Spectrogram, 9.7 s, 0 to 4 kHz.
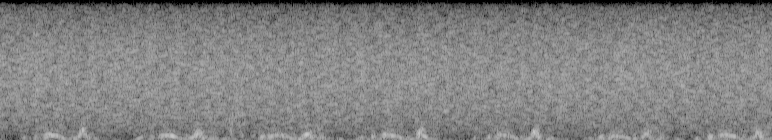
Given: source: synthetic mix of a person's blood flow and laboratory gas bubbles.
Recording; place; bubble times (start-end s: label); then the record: Doppler ultrasound of blood flow; precordium
2.85-3.08 s: bubbles
From the record:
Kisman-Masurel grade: 112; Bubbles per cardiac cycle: 1 to 2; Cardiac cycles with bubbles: 1 to 10%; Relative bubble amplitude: moderate (0.250 to 0.450); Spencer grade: 1 (occasional bubble signal discernible with the cardiac motion signal, with majority of cardiac periods free of bubbles); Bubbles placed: anywhere in the cardiac cycle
